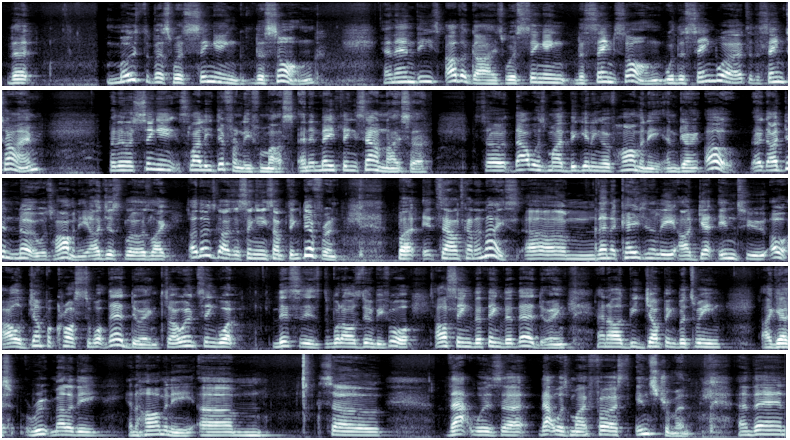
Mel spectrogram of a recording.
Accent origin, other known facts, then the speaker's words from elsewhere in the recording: Lagos, Nigeria; moved away; I was born in Lagos, Nigeria.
